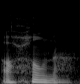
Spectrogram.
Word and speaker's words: Arjona: I think it's Arjona. I got the last name because I had to look up the pronunciation. No, it has that J. It's definitely Yeah, J. Arjona.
